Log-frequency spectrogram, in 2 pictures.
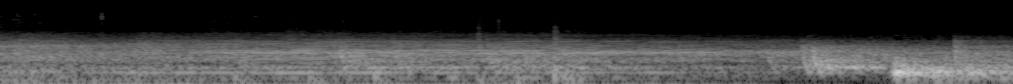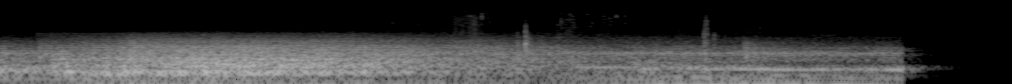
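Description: A low mechanical hum drones steadily, then cuts off.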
